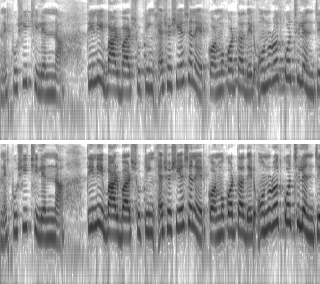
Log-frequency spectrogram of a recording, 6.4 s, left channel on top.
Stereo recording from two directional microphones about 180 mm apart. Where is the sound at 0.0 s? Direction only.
35° right (ahead or behind).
